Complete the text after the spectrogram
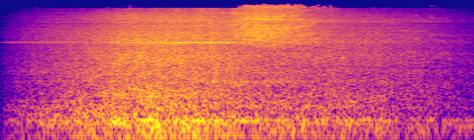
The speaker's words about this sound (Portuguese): A Marina e o Ricardo estão na estação de comboios. O comboio para Sintra está a chegar.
